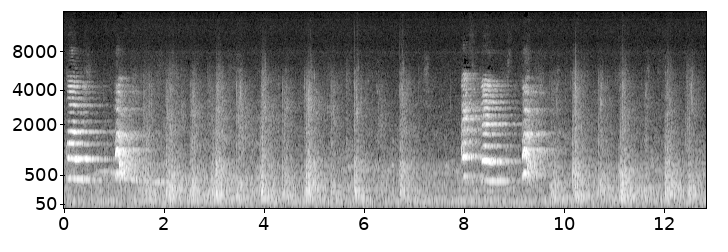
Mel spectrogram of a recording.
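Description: Boots stamp on a wooden floor in a steady marching rhythm.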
